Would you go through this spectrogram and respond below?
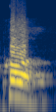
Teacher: फ ओठ बंद केलेत आणि हवा सोडली बघा फ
